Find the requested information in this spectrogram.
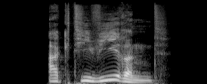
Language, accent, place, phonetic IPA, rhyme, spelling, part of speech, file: German, Germany, Berlin, [aktiˈviːʁənt], -iːʁənt, aktivierend, verb, De-aktivierend.ogg
- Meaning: present participle of aktivieren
